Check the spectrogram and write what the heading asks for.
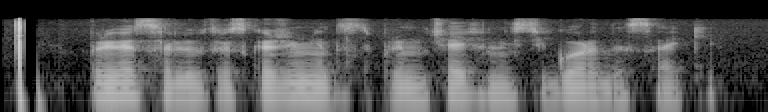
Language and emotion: Russian, neutral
